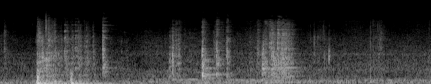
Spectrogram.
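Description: A metal-framed glass entrance door knocking and clunking shut, with a second knock just after, then a brief rustle.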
